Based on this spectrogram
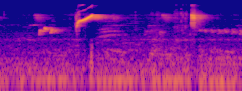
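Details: Flowerpecker lure call for a rival: a short whistle followed by a sharp rising high squeak, then a faint high buzzy note and a trailing whistle.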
